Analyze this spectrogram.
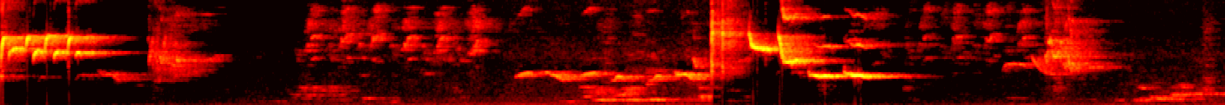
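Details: Varied song of a brown-chested jungle flycatcher used as a training recording for caged birds, mixing high whistled phrases, short descending slurs, brief pauses and a few lower warbled notes.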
